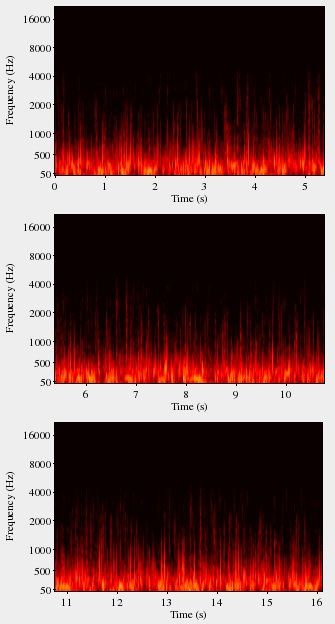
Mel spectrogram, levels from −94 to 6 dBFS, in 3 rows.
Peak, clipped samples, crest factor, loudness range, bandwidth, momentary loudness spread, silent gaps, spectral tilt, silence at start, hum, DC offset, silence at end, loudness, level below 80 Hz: -24 dBFS; under 0.1%; 20 dB; 1 LU; 4.7 kHz; 6 LU; none; -11.5 dB/octave; 0 s; none; under 0.1%; 0 s; -46 LUFS; -56 dBFS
